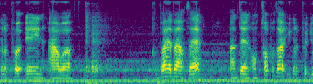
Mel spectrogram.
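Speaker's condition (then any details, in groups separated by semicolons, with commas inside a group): No condition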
